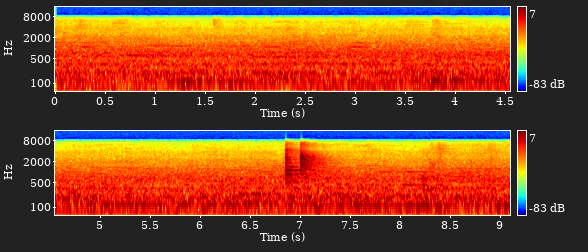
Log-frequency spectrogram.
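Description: Snooker cue tip striking the cue ball once, a single sharp click about seven seconds in, over a steady low hum of the hall.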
